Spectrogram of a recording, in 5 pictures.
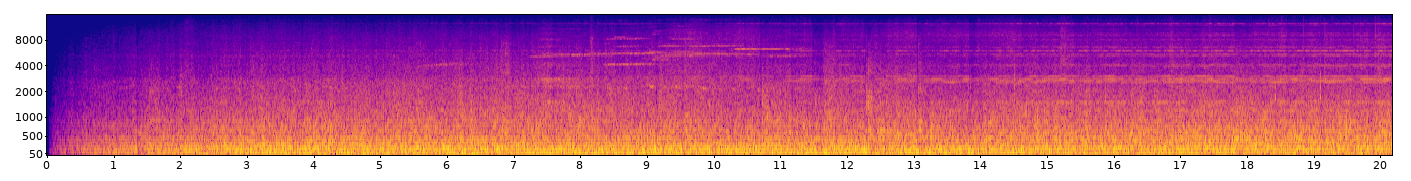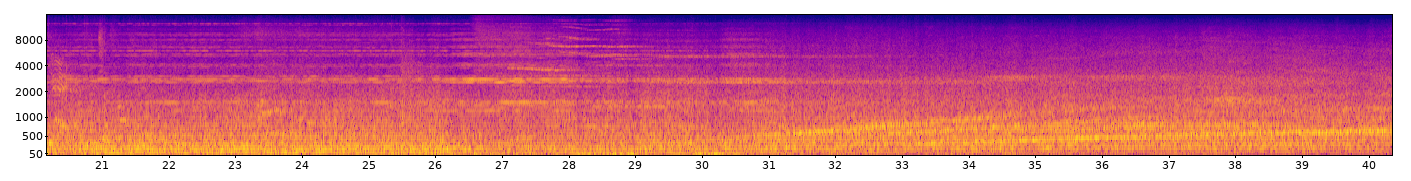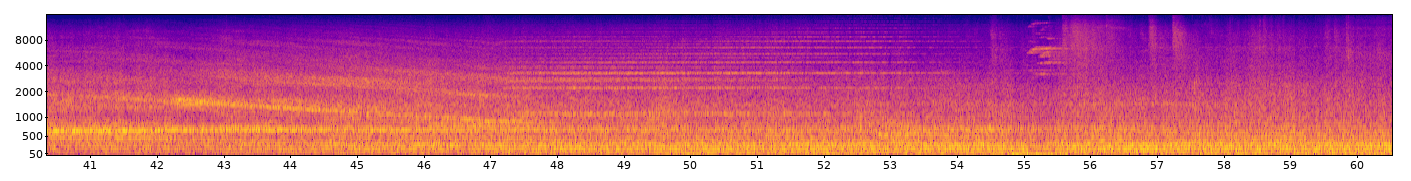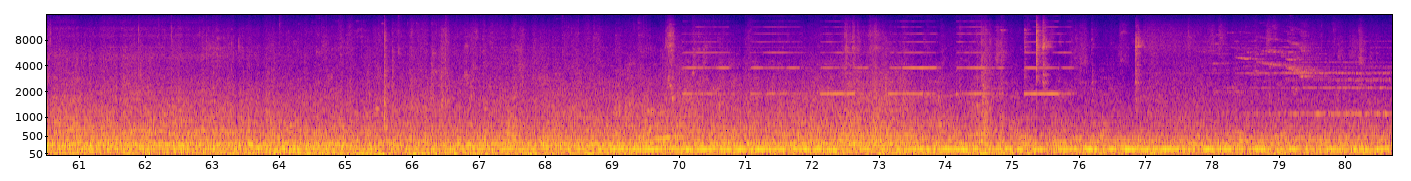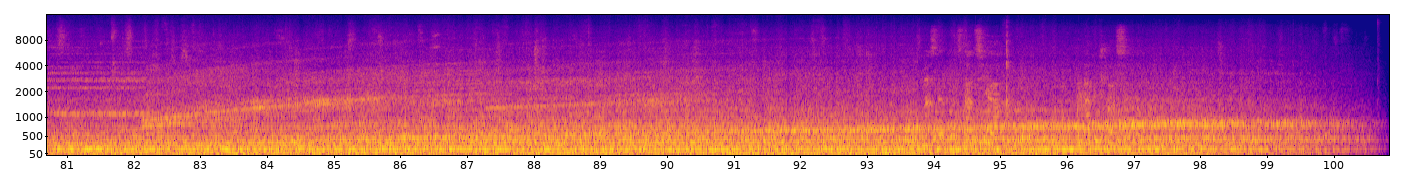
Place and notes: Escalator, departing and arriving trains.
I've been walking from stairs to train.
Olympus LS-11
Warszawa, Poland, 6 December 2017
